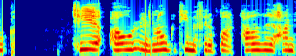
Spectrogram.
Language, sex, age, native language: Icelandic, male, 12, Icelandic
